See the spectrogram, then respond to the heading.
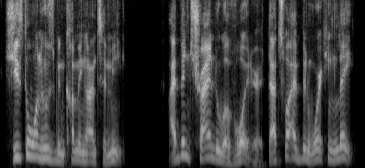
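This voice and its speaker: An earnest, desperate husband in a story reading, performed by a male narrator. He protests his innocence emphatically, pitch leaping widely. The recording is dry. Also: very animated, quick pace, no echo. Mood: desperate pleading.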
